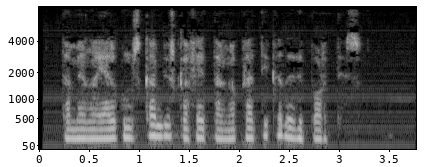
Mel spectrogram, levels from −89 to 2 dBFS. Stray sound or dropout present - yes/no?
no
